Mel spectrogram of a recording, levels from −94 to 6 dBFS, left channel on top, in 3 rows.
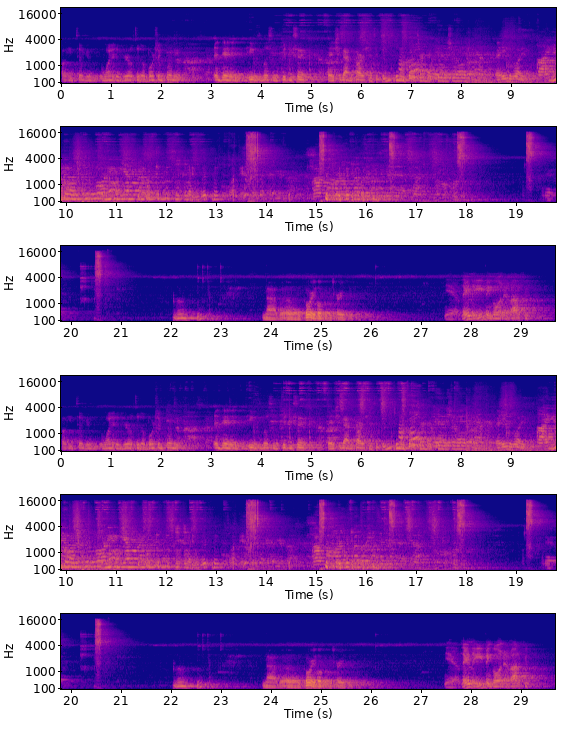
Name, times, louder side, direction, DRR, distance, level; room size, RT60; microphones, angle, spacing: voice 1, 0.0-2.4 3.0-4.9 5.3-8.1 8.7-9.4 9.7-11.1 11.4-13.5 14.8-15.0 15.3-16.3 20.2-20.3 22.0-22.6 23.8-25.6, equal, 15° left, 4 dB, 1.9 m, -36 dB
sound 1, 1.9-3.3 3.8-12.7 13.1-17.8, right 2 dB, 50° right, 2.7 m, -40 dB
voice 2, 12.2-12.6 19.6-19.8 27.5-29.2, right 2 dB, 75° right, 4 dB, 1.7 m, -37 dB
voice 3, 13.4-14.2 14.6-17.9 20.6-20.7, left 1 dB, 80° left, 0 dB, 6.0 m, -50 dB
sound 2, 13.6-13.8 15.0-15.2 16.4-16.6 17.8-18.0 19.2-19.3 20.5-20.6, right 2 dB, 5° right, 1.2 m, -33 dB
25.0 x 24.0 x 9.7 m, 2.1 s
head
